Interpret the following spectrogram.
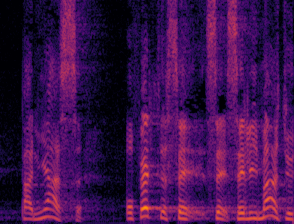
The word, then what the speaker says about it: Panias: On dit Banias à cause de la difficulté de prononcer le P. Panias.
